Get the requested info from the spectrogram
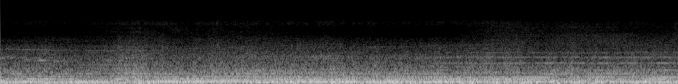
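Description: Motorcycle engine running at a steady cruise, with a heavy, even rumble of wind and road noise.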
